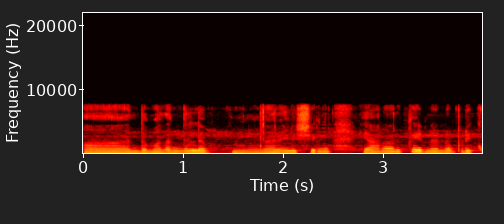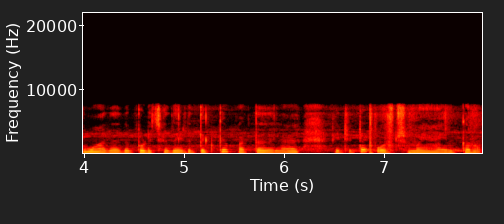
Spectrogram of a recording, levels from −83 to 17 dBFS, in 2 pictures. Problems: none marked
